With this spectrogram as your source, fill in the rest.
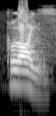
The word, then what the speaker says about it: cloys: Over sweet, க்ளாய்ஸ், CLOYS, க்ளாய்ஸ். பாருங்க, க்ளாய்ஸ், ஜெட்டில் முடியும், க்ளாய்ஸ் இல்லை, அது க்ளாய்ஸ்.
